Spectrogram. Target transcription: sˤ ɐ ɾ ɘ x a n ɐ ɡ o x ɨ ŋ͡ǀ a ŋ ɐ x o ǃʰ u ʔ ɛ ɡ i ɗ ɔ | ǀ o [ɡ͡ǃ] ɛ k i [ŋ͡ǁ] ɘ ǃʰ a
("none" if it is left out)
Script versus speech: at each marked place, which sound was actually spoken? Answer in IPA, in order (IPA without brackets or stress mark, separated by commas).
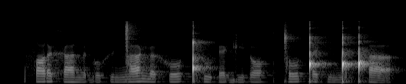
ǃ, ŋ͡ǃ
